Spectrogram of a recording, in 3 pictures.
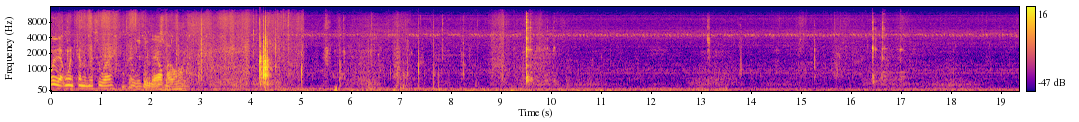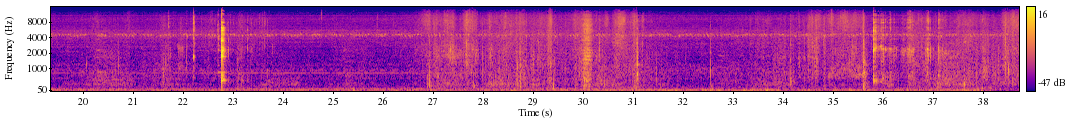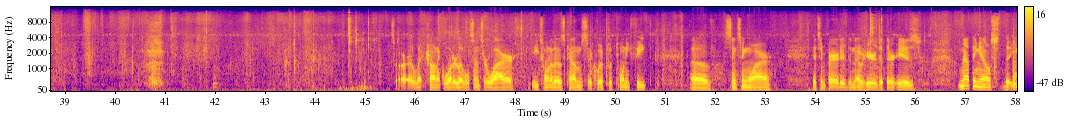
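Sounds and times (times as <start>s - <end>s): pipe fittings clicking and knocking: 21.9s - 23.4s.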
